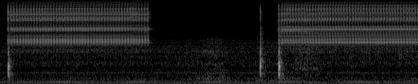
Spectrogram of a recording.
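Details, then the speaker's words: Fuel injector driven by an injector tester in pulse mode: crisp, rapid buzzing clicks in even bursts, each pulse a clean injector activation; normal injector operation. "So, you can see the signal and you can hear the injector being activated. And each time it's pulsing right there, that's each time it activates."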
